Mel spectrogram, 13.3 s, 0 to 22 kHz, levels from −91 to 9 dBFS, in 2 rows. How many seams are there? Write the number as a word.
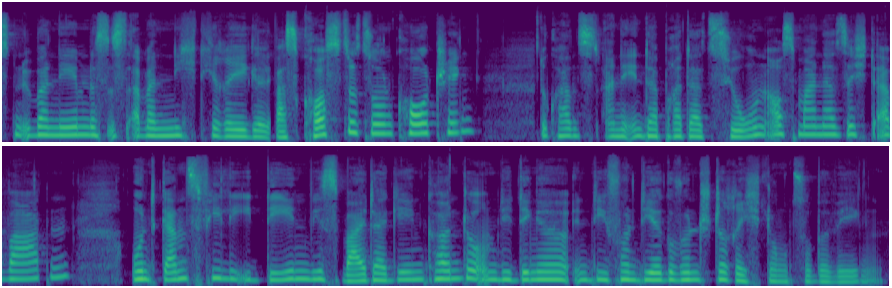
two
